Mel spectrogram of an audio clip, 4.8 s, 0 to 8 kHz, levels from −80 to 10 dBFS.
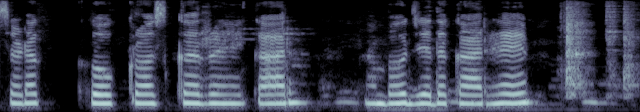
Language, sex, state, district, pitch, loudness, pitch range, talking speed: Hindi, female, Chhattisgarh, Balrampur, 240 Hz, -15 LUFS, 235-250 Hz, 135 wpm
